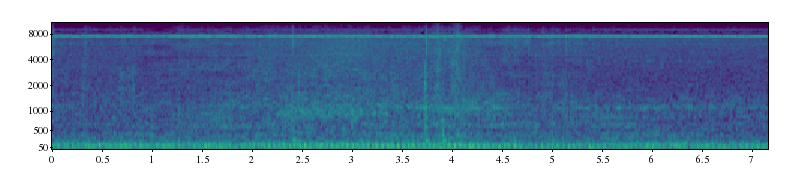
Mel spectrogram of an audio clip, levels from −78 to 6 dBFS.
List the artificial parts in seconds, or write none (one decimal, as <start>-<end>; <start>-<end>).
0.9-2.0; 4.2-5.4

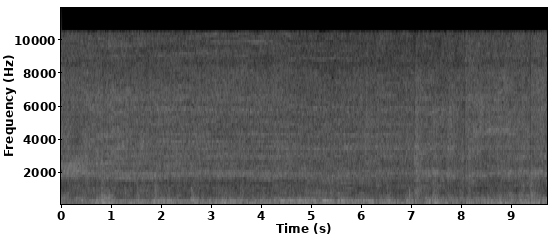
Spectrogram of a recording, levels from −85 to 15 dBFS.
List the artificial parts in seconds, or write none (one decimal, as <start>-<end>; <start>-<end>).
0.0-0.7; 5.9-6.4; 7.6-9.7

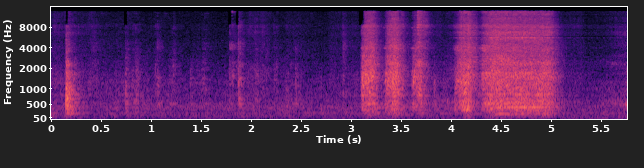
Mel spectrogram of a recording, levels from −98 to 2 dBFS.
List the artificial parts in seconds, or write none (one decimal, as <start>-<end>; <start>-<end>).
4.0-5.8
